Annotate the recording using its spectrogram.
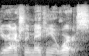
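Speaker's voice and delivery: usual speaking voice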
